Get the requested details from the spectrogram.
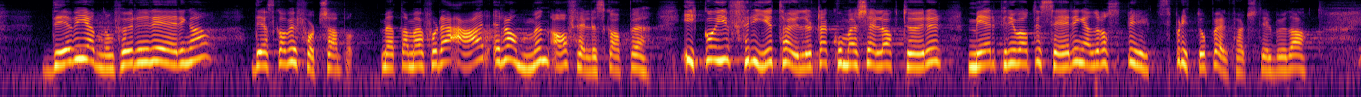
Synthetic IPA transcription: d̪ɛʋɪjɛnːʊmføːɾəɾɛjeːɾɪŋɑ | d̪ɛskɑlʋɪfɔʈʂɑ | mɛt̪ːɑmæfɔɖɛʔæɾɾɑmːənʔɑ̰ʋfɛlːəskɑːpəʔɪkːəɔjiːfɾiːət̪ʰœʏləʈɪlkʰʊmæʂɪɛlːəɑkt̪ʰøːɾəɾ | meːɾpʰɾɪʋɑt̪ɪseːɾɪŋɛlːəɾɔssplɪt̪ːəɔpːʋɛlfæɖʂt̪ʰɪlbʉːd̪ɑ

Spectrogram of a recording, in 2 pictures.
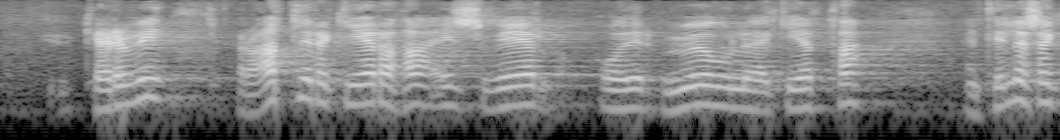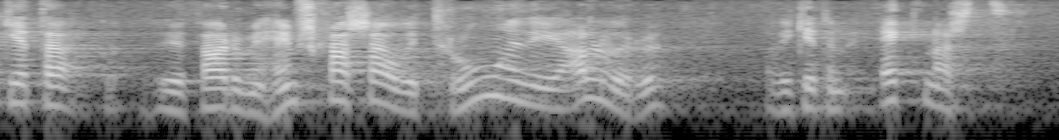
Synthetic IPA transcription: cʰɛɾvɪɛɾaat̪lɪɾaðcɛːɾaθaejnsvɛːlɔðɪɾmœːɣʏlɛɣacɛːɾt̪aɛnt̪ʰɪlθɛsːaðcɛːt̪avɪðfaːɾʏmɛðɦejmskʰlasaɔɣvɪðt̪ʰɾuːɪnðɪialvɛɾʏ | aðvɪðcɛːt̪ʏmejknast̪

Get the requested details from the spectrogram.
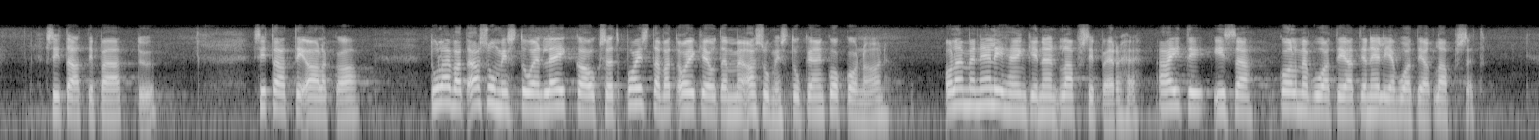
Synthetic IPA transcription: sit̪ɑːt̪ːipæːt̪ːyː | sit̪ɑːt̪ːiɑlkɑː | t̪ule̞ʋɑt̪ɑsumist̪uenle̞jkːɑukse̞t̪po̞jst̪ɑʋɑt̪o̞jke̞wt̪e̞mːe̞ʔɑsumist̪uke̞ːŋko̞ko̞nɑːn | ʔo̞le̞mːene̞liɦe̞ŋkinenlɑpsipe̞rɦe̞ʔæjt̪iisæko̞lmeʋuot̪iɑt̪jɑne̞ljæʋuot̪iɑt̪lɑpsḛt̪

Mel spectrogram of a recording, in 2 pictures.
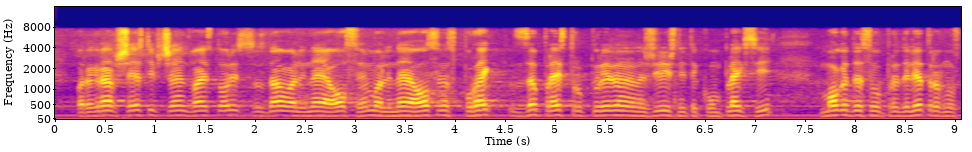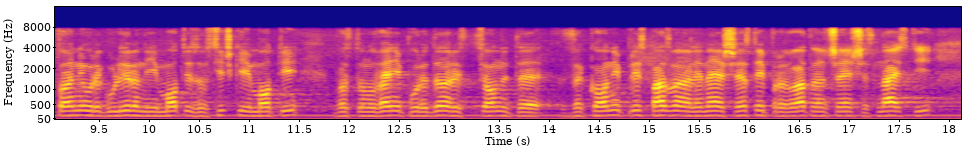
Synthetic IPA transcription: pɐɾɐɡɾafʃɛst̪ift͡ʃlɛnd̪vajst̪ɔɾisɛsɐzd̪avəlinɛjəɔsɛmɐlinɛjəɔsɛmspɾoɛk̚t̪zɐpɾɛst̪ɾʊk̚t̪ʊɾiɾɐnɛnɐʒiliʃnit̪ɛkomplɛksi | mɔɡəd̪ːɐsɛopɾɛd̪ɛlʲət̪ɾɐvnost̪ɔjniʊɾɛɡʊliɾɐniːmɔt̪izɐfsit͡ʃkiːmɔt̪i | vɐst̪ɐnovɛnipoɾɛd̪ɤnɐɾɛɡʲst̪it̪siɔnːit̪ɛ | zɐkɔnipɾispazvɐnɛlinɛəʃɛst̪əipɾɐvilˠat̪ənɐt͡ʃlɛnʃɛsnajst̪i

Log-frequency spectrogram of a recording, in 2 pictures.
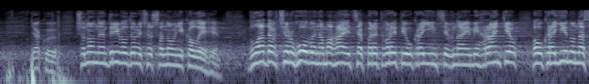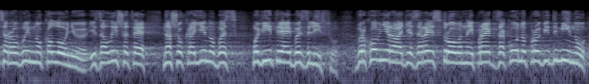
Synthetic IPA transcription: dʲakʊjʊ̰ʃɐnɔwnɪjɐnd̪ɾʲijʋɔlˠd̪ɪnɔʋʲɪt͡ʃɐʃɐnɔwnʲikɔlˠɛɦɪ̰ | ʋlˠɑd̪ɐwt͡ʃerɦɔʋɪnɐmɐɦɑjet͡sʲːɐpe̞ɾe̞t̪ʋɔɾɪt̪ɪʊkɾɐjinʲt͡sʲiwnɐemʲiɦɾɑnʲtʲiw | ɐʊkɾɐjinʊnɐseɾɔʋɪnːʊkɔlˠɔnʲijʊʔizɐlˠɪʃɪt̪ɪnɑʃʊkɾɐjinʊbɛz | pɔʋʲit̪ɾʲɐibɛzlʲisʊ | ʋerxɔwnʲijɾɑdʲizɐɾejest̪ɾɔʋɐnɪjpɾɔɛk̚t̪zɐkɔnʊpɾɔʋʲid̪mʲinʊ

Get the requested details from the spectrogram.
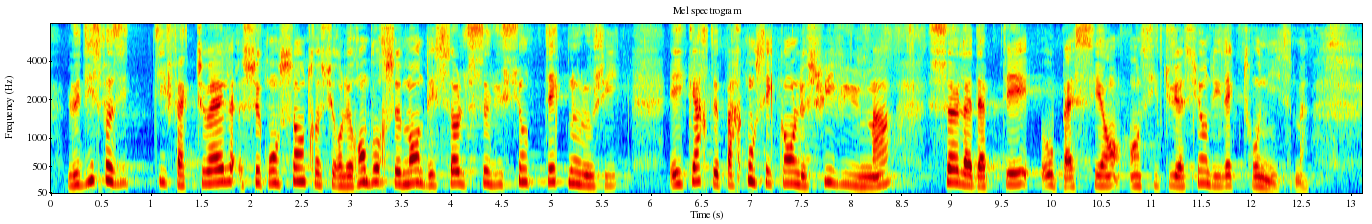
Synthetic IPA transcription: ləd̪ispozit̪ifak̚t̪ɥɛlsəkɔ̃sɑ̃t̪χəsyʁləʁɑ̃buʁsəmɑ̃d̪esɔlsɔlysjɔ̃t̪ɛknɔlɔʒik | eːkaʁt̪əpaʁkɔ̃sekɑ̃ləsɥiviymɛ̃ | sœlad̪ap̚t̪eopasjɑ̃ɑ̃sit̪yasjɔ̃d̪elɛk̚t̪χɔnism

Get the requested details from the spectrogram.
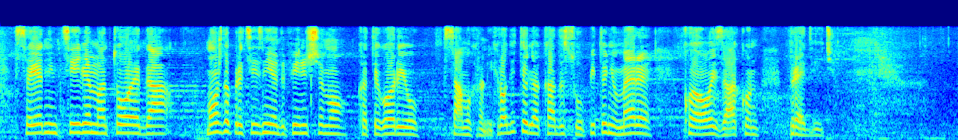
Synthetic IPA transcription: sajed̪nimt̪siːʎemat̪o̞ːjed̪a | mo̞ʒd̪apɾe̞t̪siznije̞d̪e̞finiʃe̞mo̞kat̪e̞ɡo̞ɾiju | samoxɾanḭxɾo̞d̪it̪eʎakad̪asuːpiːt̪aɲumeɾe | ko̞jeo̞ʋajzaːko̞npɾed̪ʋid͡ʑa

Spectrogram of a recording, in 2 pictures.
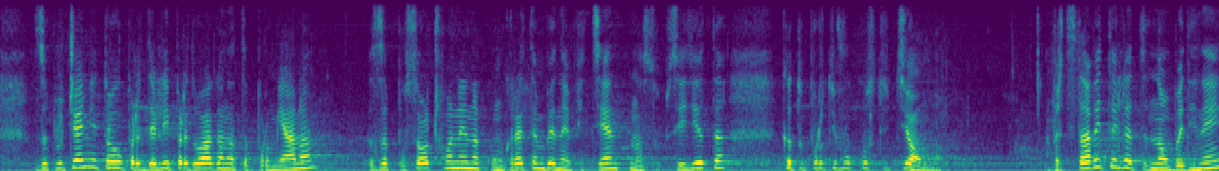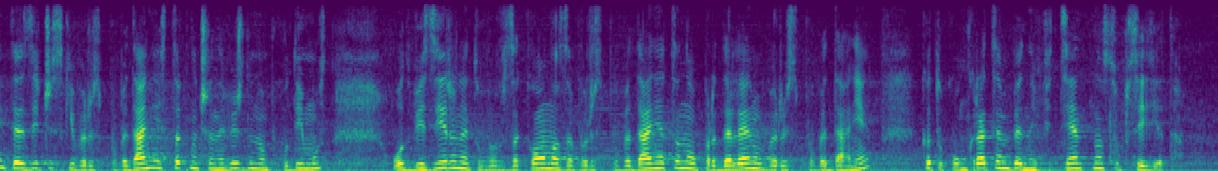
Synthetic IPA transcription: vzɐklʲut͡ʃɛniɛt̪ɔjopɾɛd̪ɛlipɾɛd̪lˠaɡənət̪əpɾomʲjanə | zɐposɔt͡ʃvɐnɛnɐkoŋkɾɛt̪ɛnbɛnɛfit̪siɛnt̪nɐsupsid̪ijət̪ə | kɐt̪ɔpɾot̪ifokʊst̪it̪siɔnːo | pɾɛt̪st̪avit̪ɛlʲət̪nɐobɛd̪inɛnit̪ɛːzit͡ʃɛskivɛɾʊispovɛd̪aniəist̪ɤknət͡ʃɛnɛviʒd̪ɐnɛopxod̪imost̪ | ot̪viziɾɐnɛt̪ovɐvzɐkɔnəzɐvɛɾoispovɛd̪anʲijət̪ənɐopɾɛd̪ɛlɛnovɛɾoispovɛd̪anʲiɛ | kɐt̪ɔkoŋkɾɛt̪ɛnbɛnɛfit̪siɛnt̪nɐsupsid̪iət̪ə̥

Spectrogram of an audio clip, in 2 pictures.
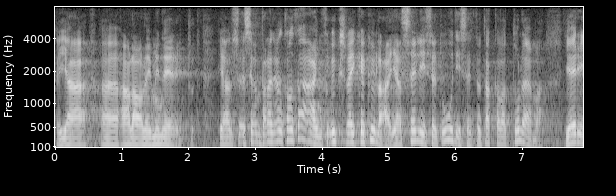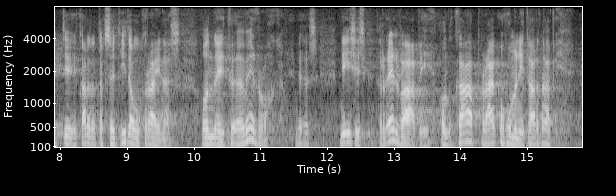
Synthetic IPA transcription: jɑ | ɑlɑolimineːɾit̪ːut̪ | jɑsesemprɑt̪ɑŋkoŋkɑːɑinkyksʋæikːekylæjɑselʲːised̪uːd̪ʲised̪nyt̪ɑkːɑʋɑt̪t̪ulemɑ̰ | jɑeɾit̪ʲːikɑrt̪ɑt̪ːɑkseet̪ːid̪ɑukrɑinɑs | onneit̪ʋeːlro̰hke̥mns | nʲiːsisrelʋɑɑb̥ionkɑːprɑekuhumɑnʲit̪ɑːrnɑb̥i

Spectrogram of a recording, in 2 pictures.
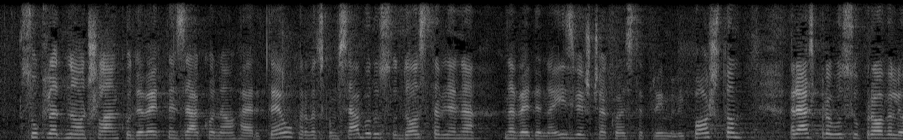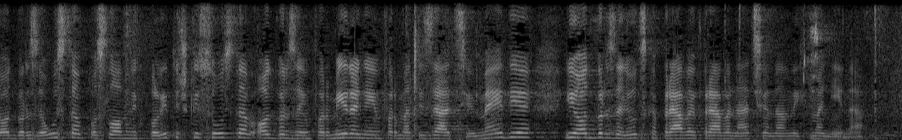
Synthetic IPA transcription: suːklˠad̪noot͡ʃlˠaːŋkud̪e̞ʋe̞t̪nɛjst̪zaːko̞naoxaeɾt̪euxr̩ʋat̪sko̞msaːbo̞ɾusud̪o̞st̪aʋʎe̞na | naʋe̞d̪e̞naizʋje̞ʃt͡ɕako̞jast̪e̞pɾiːmilipo̞ʃt̪o̞mɾaːspɾaʋusupɾo̞ʋe̞lio̞d̪bo̞ɾzauːst̪aʋpo̞slˠo̞ʋnikpo̞lit̪it͡ʃkisuːst̪aʋo̞̰d̪bo̞ɾzainfo̞ɾmiːɾaɲe̞info̞ɾmat̪izaːt̪sijume̞ːd̪ije̞io̞d̪bo̞ɾzaʎuːt̪skapɾaːʋaipɾaːʋanat̪sio̞nalˠnixmaɲḭːna̰

